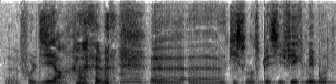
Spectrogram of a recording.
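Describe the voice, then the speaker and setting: A man's voice: medium pitch, unhurried, a little mellow, breathy edge. A man hosting a radio interview, talking casually with many fillers and restarts. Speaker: radio show host.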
